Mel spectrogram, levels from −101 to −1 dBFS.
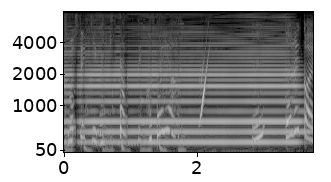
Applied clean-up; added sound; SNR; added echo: neural mask model RNNoise.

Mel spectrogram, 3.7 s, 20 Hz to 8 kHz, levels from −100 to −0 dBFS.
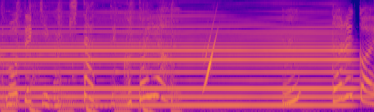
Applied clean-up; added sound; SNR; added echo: none; Bowed string instrument; -4 dB; none.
